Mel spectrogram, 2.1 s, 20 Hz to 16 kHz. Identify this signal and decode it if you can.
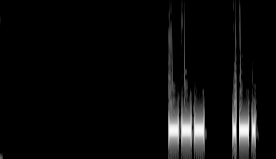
Morse code, heard as a keyed tone, about 48 wpm, spaced as for 28 wpm, 700 Hz. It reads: OR
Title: 3x Character Spacing - Top 100 Words - 50wpm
